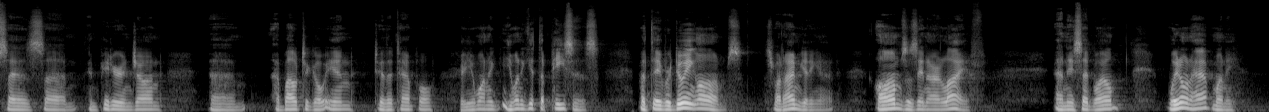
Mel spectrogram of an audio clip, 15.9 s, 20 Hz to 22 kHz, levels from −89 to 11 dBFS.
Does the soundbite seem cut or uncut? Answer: cut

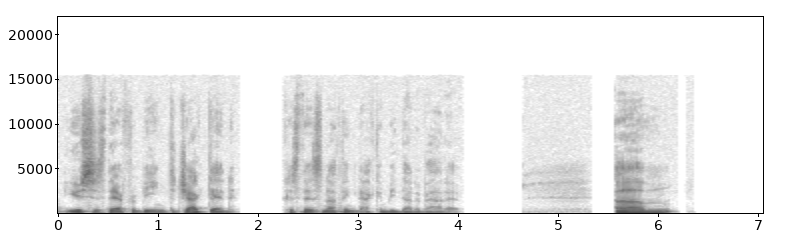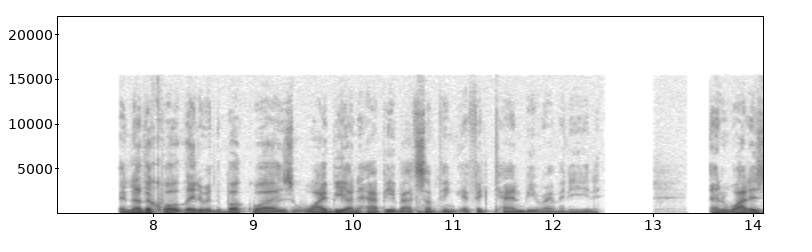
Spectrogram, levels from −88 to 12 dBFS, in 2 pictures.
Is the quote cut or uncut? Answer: uncut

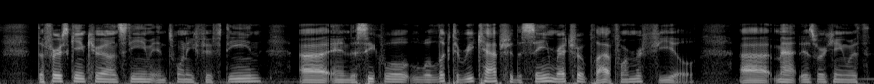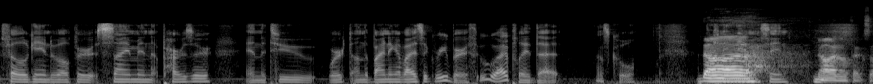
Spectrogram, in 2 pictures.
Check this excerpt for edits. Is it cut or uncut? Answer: cut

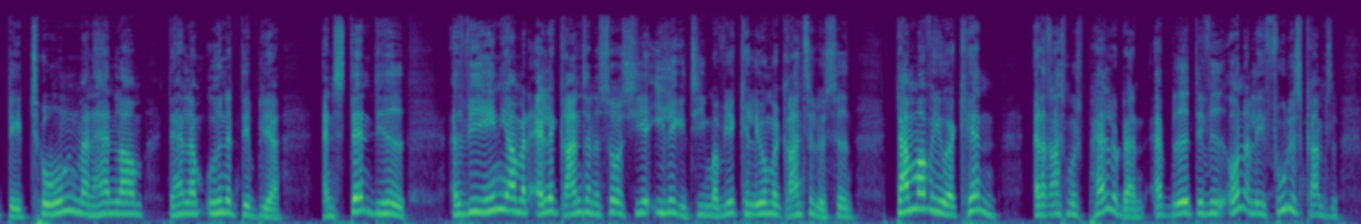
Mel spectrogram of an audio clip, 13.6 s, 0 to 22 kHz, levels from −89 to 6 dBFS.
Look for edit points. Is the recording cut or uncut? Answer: uncut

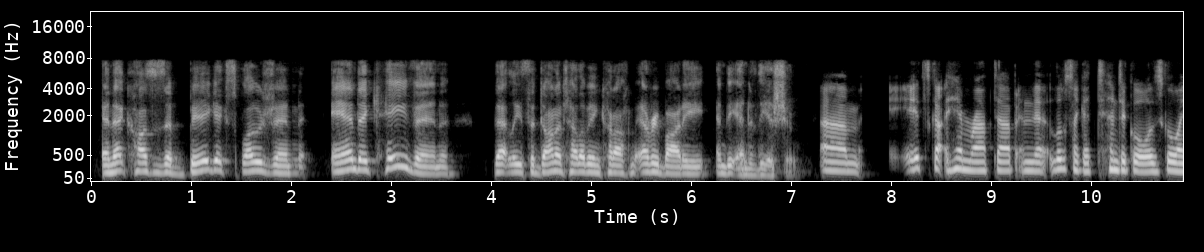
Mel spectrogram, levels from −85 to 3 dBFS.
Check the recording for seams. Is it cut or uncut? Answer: cut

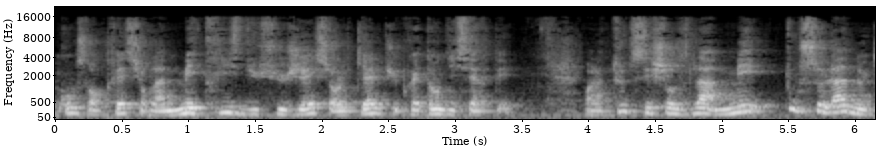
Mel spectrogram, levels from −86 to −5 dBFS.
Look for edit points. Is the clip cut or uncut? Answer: cut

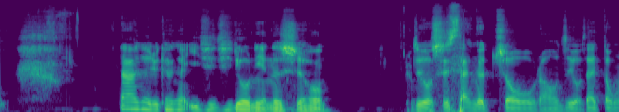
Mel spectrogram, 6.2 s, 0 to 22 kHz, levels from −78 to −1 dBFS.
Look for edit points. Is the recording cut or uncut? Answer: cut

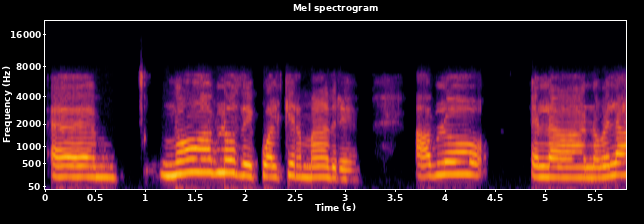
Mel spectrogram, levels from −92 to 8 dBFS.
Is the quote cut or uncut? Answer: uncut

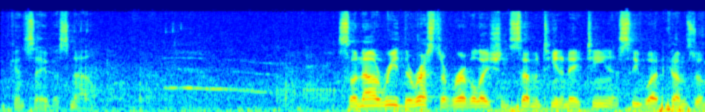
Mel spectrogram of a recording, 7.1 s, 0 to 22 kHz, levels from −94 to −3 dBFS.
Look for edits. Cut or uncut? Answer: cut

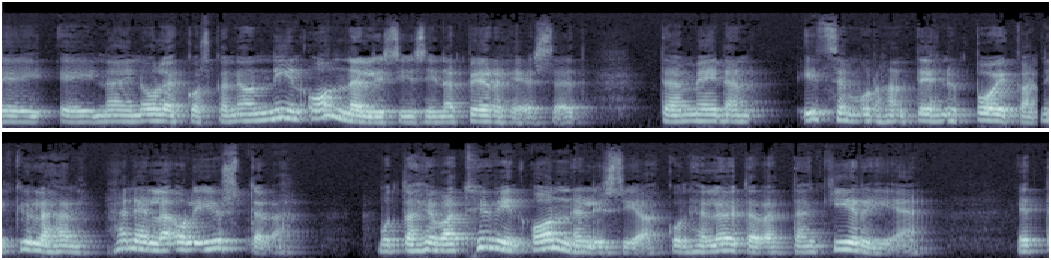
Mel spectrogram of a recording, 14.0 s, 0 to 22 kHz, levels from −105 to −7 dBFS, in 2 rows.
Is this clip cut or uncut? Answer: cut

